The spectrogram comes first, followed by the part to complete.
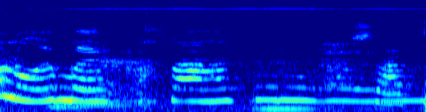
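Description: A young child singing in a high voice: a rising opening note, short sung phrases, then one long held note in the second half.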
